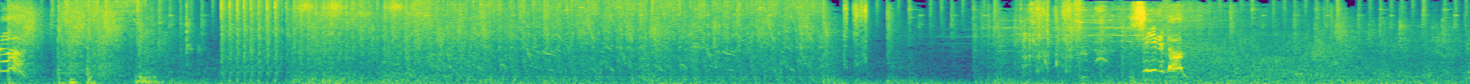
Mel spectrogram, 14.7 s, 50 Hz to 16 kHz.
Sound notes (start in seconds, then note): 0.2 gunsots; 5.4 more gunshots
